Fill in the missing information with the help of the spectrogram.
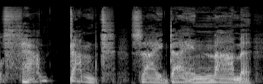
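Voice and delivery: slow, venomous curse; seething. Acted. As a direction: spit the curse through pain. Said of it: "schäumte der Colonel".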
